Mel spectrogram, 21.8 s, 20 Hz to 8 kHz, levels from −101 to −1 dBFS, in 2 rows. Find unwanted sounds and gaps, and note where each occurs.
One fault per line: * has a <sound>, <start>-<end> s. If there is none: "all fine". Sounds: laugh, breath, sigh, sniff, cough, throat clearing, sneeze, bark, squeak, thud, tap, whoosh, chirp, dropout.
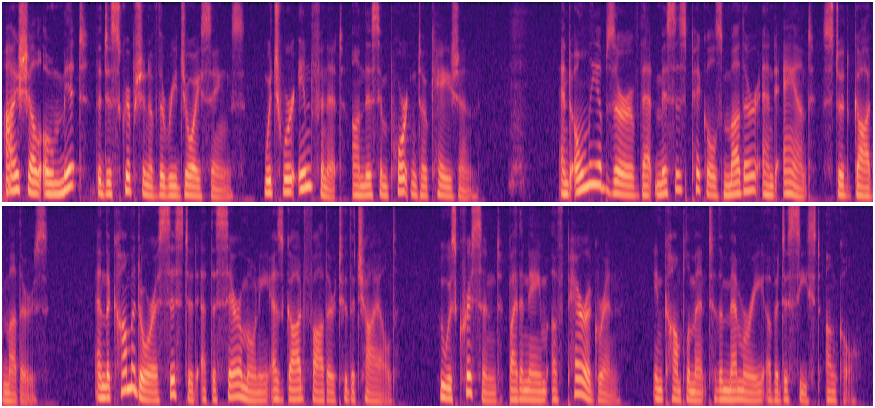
* has a sniff, 6.3-6.7 s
